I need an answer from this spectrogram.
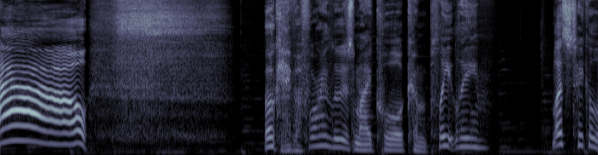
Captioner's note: inhales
